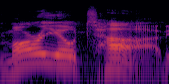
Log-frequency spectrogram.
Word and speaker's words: Mariota: And the announcers said, it's pronounced Mariota. The emphasis is on the last syllable.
